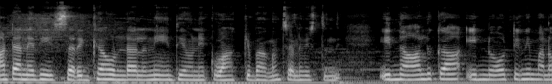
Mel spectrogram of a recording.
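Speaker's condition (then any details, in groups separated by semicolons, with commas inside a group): No condition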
